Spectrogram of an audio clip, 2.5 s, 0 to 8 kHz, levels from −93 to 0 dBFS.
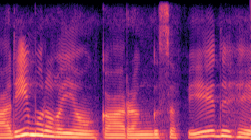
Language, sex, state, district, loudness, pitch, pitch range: Hindi, female, Maharashtra, Washim, -14 LUFS, 185 Hz, 170-260 Hz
